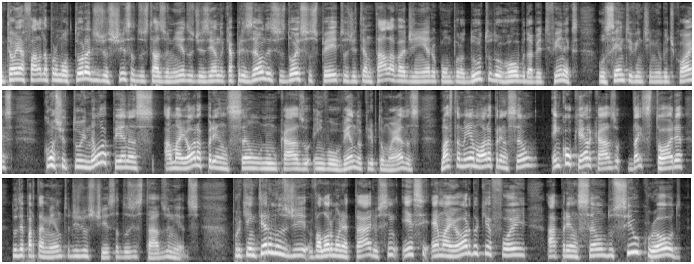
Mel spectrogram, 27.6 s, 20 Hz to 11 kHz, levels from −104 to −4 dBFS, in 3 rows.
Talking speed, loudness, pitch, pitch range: 170 wpm, -17 LUFS, 180 Hz, 160-210 Hz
